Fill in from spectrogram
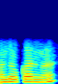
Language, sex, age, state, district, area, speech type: Tamil, female, 18-30, Tamil Nadu, Tiruvallur, urban, conversation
